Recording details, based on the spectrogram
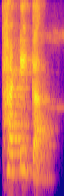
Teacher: So please remember, wherever we see Phalam, here Spatika, we pronounce it as Pa only. There is no F kind of sound.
